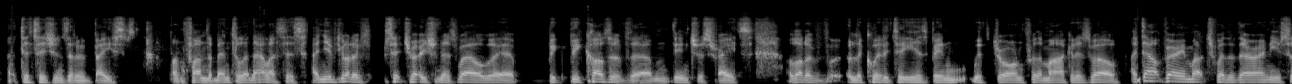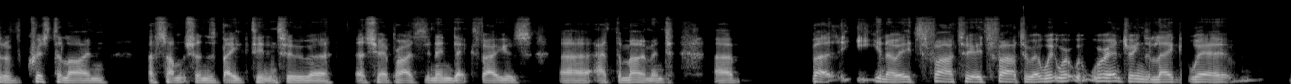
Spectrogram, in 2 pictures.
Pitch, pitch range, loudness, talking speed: 105 Hz, 95-115 Hz, -23 LUFS, 170 wpm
